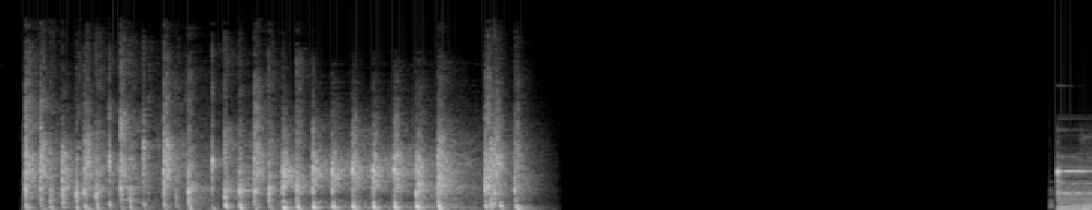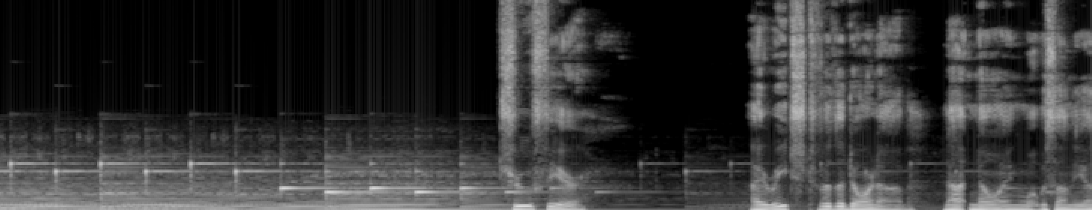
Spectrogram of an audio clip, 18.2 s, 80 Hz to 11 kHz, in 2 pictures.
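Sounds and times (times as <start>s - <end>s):
tap dancing shoes clattering: 0.2s - 4.6s
music with sustained tones: 8.8s - 18.1s
speech: 13.4s - 14.1s, 15.4s - 18.1s.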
